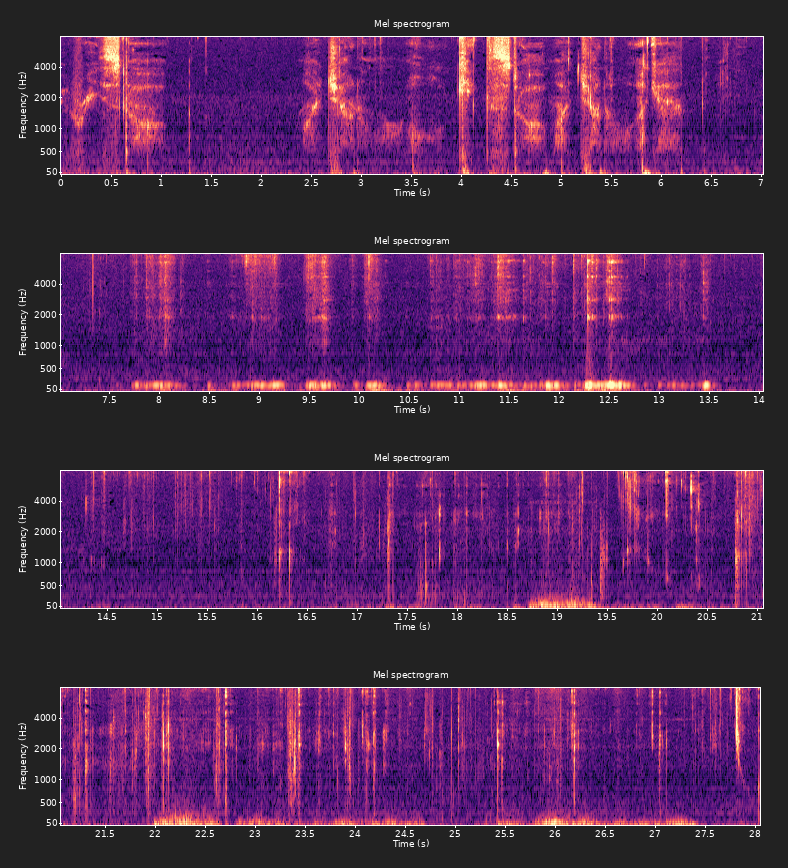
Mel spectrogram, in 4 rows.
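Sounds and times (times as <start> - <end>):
chewing crisp fried food: 14.2 - 28.0.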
